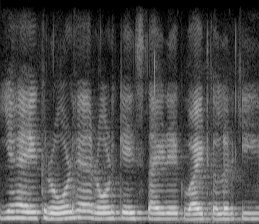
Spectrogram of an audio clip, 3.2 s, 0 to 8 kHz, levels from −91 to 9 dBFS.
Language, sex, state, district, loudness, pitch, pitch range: Hindi, female, Delhi, New Delhi, -14 LUFS, 205 Hz, 195-220 Hz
